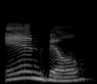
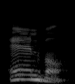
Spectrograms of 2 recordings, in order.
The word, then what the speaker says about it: anvil: You could say it very clearly as anvil, but this is one of those words where the unaccented syllable tends to schwa, and the short I tends to turn to a short U, anvil.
